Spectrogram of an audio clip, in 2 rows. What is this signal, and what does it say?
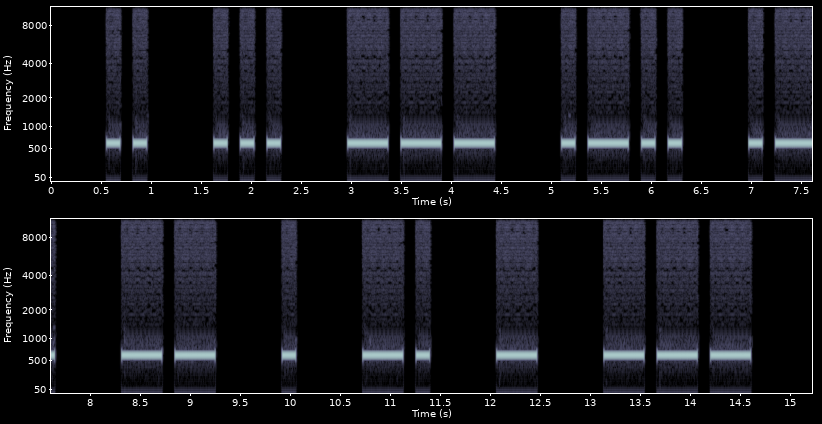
Morse code, heard as a keyed tone, about 9 wpm, spaced as for 7 wpm, 600 Hz. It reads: ISOLAMENTO
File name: CW / 10PPM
